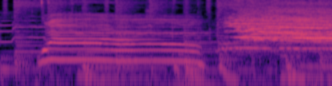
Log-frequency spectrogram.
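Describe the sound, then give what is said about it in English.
A voice imitates an audience cheering with two drawn-out, tuneful cries, the first long and level before trailing off, the second brighter and rising in strength toward the end. “Wow, audience going nuts. They're really happy for you. Okay, audience, calm down.”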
